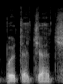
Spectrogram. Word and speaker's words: Buttigieg: Ja, ik heb gezien dat hij zelfs t-shirts verkoopt met de fonetische eh, uitspraak voor zijn naam. Boot Edge Edge is dat dan. Ja, voilà, Buttigieg.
